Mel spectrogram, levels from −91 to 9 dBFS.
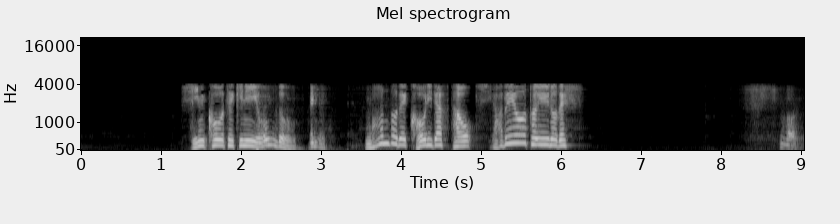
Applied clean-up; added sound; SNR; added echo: neural mask model DeepFilterNet 3.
